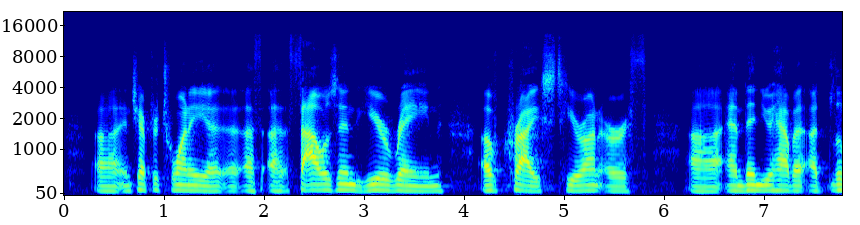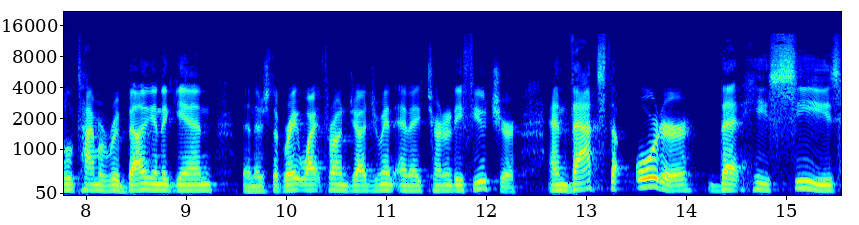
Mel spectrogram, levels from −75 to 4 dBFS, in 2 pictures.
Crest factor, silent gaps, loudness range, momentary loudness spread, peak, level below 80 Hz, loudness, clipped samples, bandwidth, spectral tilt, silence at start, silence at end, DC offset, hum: 20 dB; none; 4 LU; 10 LU; -8 dBFS; -68 dBFS; -29 LUFS; under 0.1%; 13.5 kHz; -5 dB/octave; 0.3 s; 0 s; under 0.1%; none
